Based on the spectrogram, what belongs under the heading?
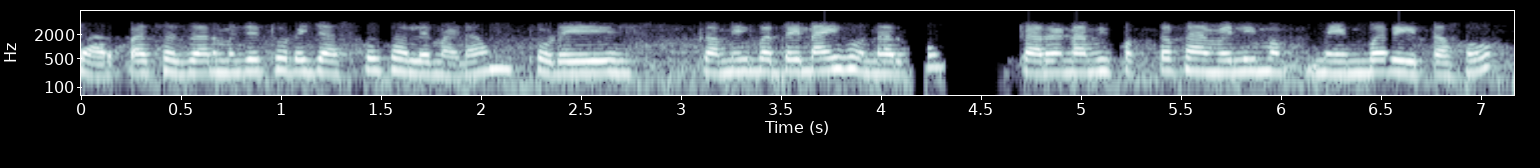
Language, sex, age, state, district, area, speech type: Marathi, female, 45-60, Maharashtra, Wardha, urban, conversation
